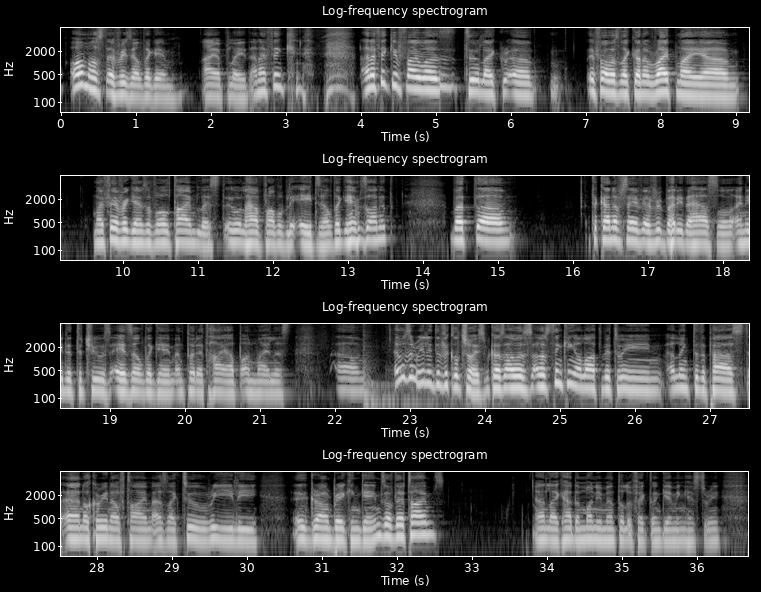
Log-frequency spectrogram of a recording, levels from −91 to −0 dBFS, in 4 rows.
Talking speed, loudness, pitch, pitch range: 180 wpm, -21 LUFS, 150 Hz, 140-175 Hz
